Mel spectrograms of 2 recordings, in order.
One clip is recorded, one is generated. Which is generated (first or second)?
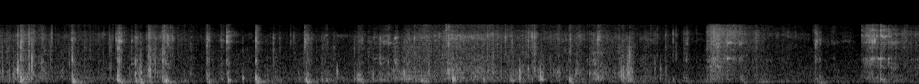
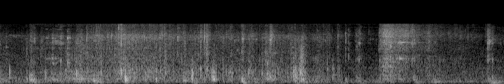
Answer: first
